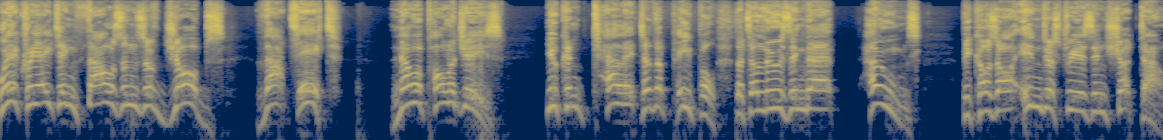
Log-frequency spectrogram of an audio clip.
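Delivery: badly acted, high, furious, angry ranting tone. Impersonating a man heard on a tape: mock-angry impression. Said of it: "I'll give you some of the sort of the tone, ... Dreadful impersonation, ... He is very angry".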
